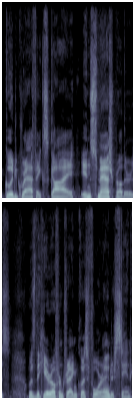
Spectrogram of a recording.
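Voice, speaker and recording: Rambling, excitable young man swearing casually. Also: fairly low pitch. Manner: rambling, profane, excitable, laughs often. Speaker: podcast co-host and writer. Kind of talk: casual chat.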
